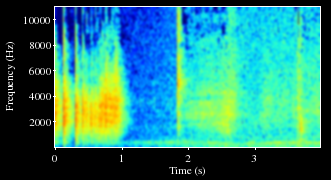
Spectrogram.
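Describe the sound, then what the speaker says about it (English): Dice are rolled on a hard surface, giving a quick burst of sharp clattering impacts that stops within a second and is followed by a few faint isolated clicks against quiet room tone. "Let's roll the dice, see what it says."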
